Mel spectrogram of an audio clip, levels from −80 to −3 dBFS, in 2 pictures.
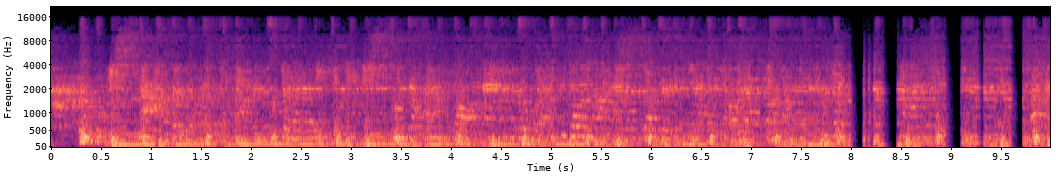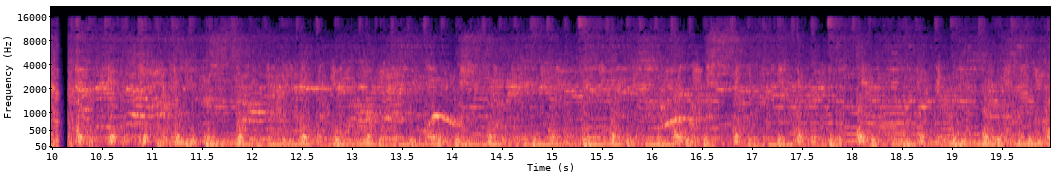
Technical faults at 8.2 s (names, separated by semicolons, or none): repeated stalls (stutter)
